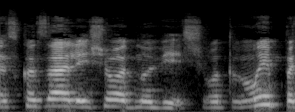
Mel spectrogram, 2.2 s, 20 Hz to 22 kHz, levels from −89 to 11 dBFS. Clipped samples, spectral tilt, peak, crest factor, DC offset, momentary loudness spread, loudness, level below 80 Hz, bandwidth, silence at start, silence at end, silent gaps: under 0.1%; -2.5 dB/octave; -4 dBFS; 22 dB; under 0.1%; 16 LU; -23 LUFS; -66 dBFS; 12.5 kHz; 0 s; 0 s; none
